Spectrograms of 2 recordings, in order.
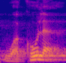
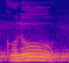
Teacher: فشار را سر حرف کاف میاریم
